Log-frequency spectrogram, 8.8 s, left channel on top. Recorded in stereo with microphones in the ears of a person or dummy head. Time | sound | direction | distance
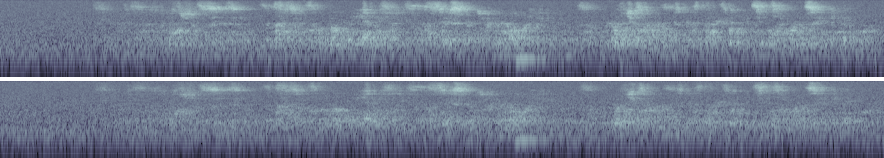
0.9 | whispering | 50° left (ahead or behind) | 5 m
